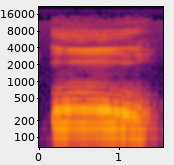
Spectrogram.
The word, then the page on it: ī: sanskrit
